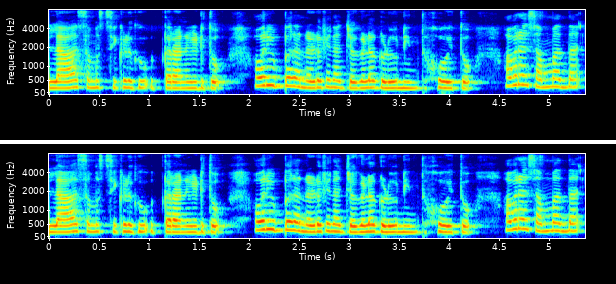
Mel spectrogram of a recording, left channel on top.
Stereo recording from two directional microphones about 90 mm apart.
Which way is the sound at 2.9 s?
45° right (ahead or behind).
